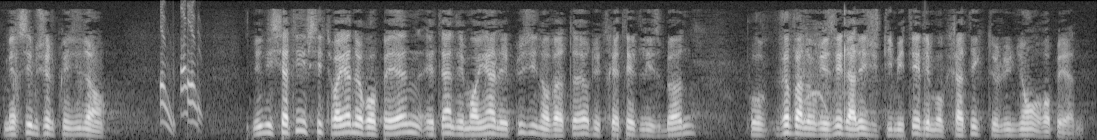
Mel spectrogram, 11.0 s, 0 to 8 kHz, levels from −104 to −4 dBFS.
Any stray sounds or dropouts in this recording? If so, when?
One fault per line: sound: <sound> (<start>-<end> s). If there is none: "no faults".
sound: chirp (1.6-2.0 s)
